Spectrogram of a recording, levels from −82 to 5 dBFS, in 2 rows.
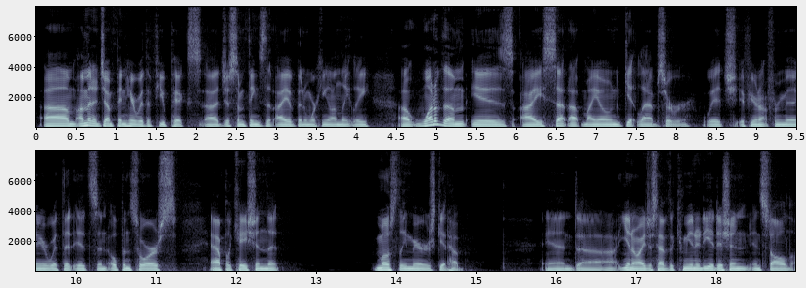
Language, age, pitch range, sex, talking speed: English, 20-39, 95-105 Hz, male, 195 wpm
